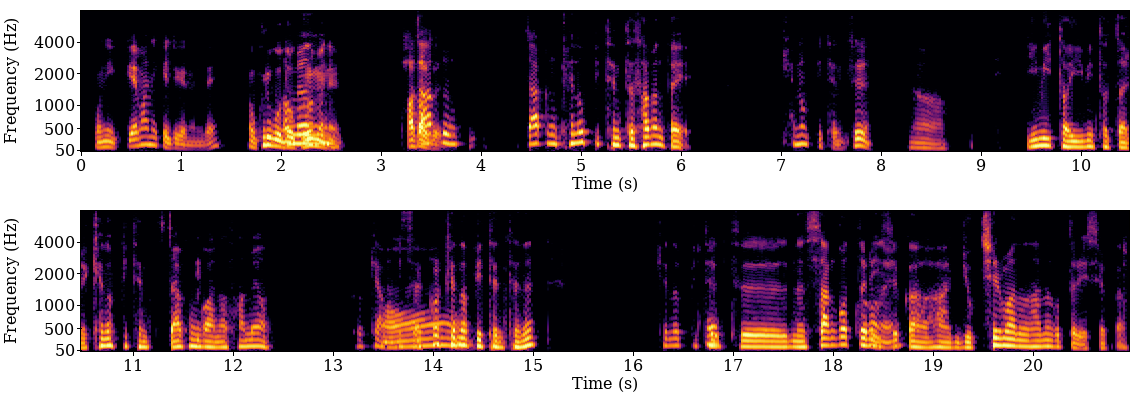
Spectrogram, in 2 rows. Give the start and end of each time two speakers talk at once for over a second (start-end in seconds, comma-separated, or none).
none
